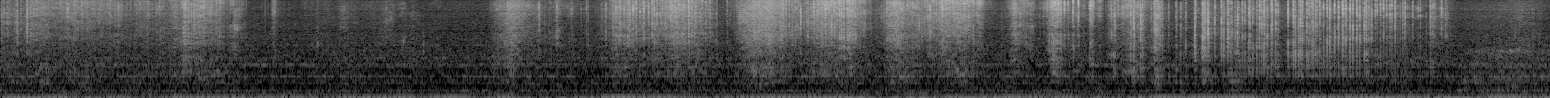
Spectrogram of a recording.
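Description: Long nails scratch across an empty, flat yellow woven plastic mesh tote bag lying on carpet. The result is a bright, dry rasping in uneven bursts over a steady low hum.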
